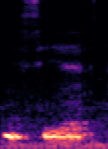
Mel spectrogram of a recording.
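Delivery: soft breathy whisper. Real, not acted. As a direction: whisper it close to the mic. Whispering to camera.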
